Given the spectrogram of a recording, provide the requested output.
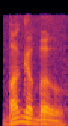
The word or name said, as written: bugaboo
